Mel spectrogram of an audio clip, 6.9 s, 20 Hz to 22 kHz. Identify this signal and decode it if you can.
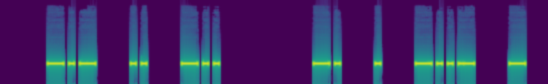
Morse code, heard as a keyed tone, about 18 wpm, spaced as for 12 wpm, 1000 Hz. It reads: KID NEXT
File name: qotdfiles / 12wpm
